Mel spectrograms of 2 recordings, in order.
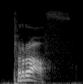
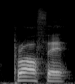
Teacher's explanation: In some areas of Italy, mainly in the center, this word prof is pronounced like profe or something like that, with a kind of a schwa at the end.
